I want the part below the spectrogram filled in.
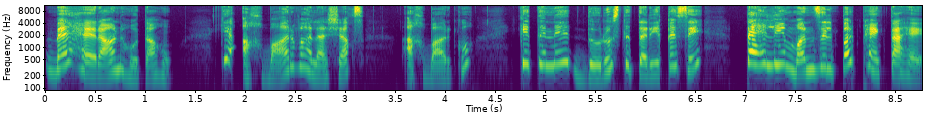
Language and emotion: Urdu, surprised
